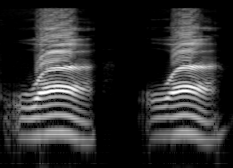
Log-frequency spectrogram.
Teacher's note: untuk wau itu sebenarnya ada lebih menyempurnakan dengan memonyongkan sedikit bibir kitab ketika melafalkannya wa wa untuk menyempurnakan dan merelasikan makhraj daripada huruf wa itu sendiri.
